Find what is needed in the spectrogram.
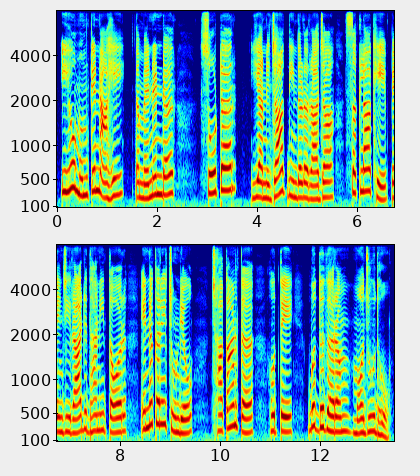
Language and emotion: Sindhi, neutral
